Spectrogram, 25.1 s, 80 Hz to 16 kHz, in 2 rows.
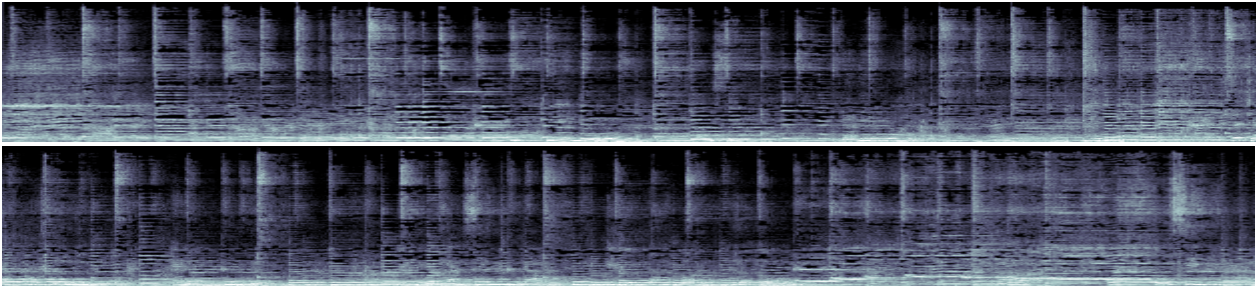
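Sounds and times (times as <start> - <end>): acoustic guitar: 0.0 - 25.0
keyboard: 0.0 - 25.0
women singing a ballad: 10.9 - 15.5, 22.1 - 25.0.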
